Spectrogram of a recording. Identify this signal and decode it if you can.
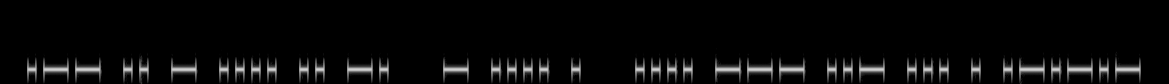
Morse code, heard as a keyed tone, about 16 wpm, 700 Hz. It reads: WITHIN THE HOUSE.
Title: Sentences from Top 1000 Words - Review Part 6 - 15wpm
